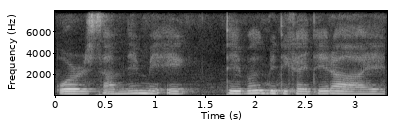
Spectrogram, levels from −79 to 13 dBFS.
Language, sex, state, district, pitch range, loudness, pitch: Hindi, female, Arunachal Pradesh, Papum Pare, 205-225 Hz, -15 LUFS, 215 Hz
